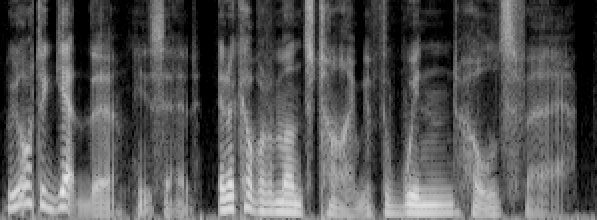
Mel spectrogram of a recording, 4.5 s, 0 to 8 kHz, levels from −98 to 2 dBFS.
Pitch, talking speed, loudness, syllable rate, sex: 115 Hz, 240 wpm, -19 LUFS, 5.3 syllables/s, male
